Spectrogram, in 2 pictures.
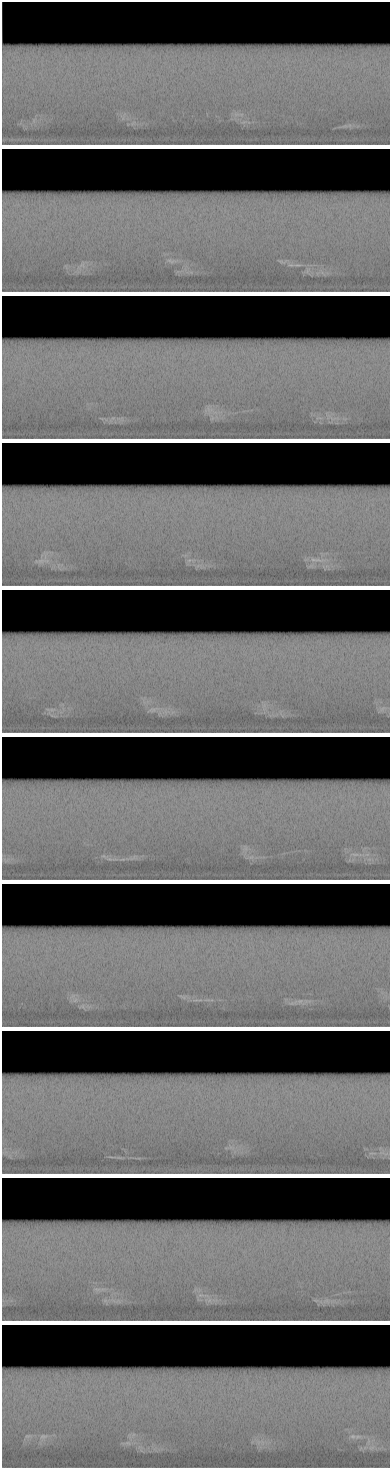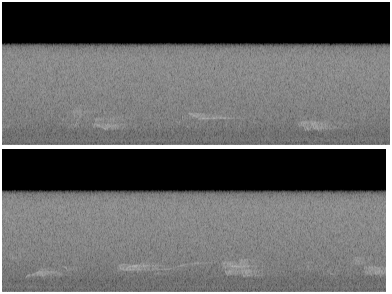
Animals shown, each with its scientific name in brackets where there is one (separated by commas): Eastern Wood-Pewee (Contopus virens), Ovenbird (Seiurus aurocapilla), Blue Jay (Cyanocitta cristata), Broad-winged Hawk (Buteo platypterus), Red-eyed Vireo (Vireo olivaceus), Great Crested Flycatcher (Myiarchus crinitus)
